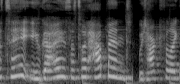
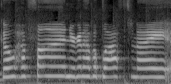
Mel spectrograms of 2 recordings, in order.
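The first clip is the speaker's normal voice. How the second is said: higher-pitched cheery imitation; sweet, excited; 10 semitones higher, 4 dB louder than usual. Singer sending fans off to the show, sweet and excited. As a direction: imitate a bubbly, encouraging send-off. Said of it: "And was so sweet".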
